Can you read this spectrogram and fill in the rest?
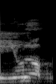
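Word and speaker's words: Europe: और क्यों ए लगेगा क्योंकि हम बोलते हैं यूरोप मतलब कि हम प्रोनाउंस वाई करते हैं य ओके यूरोप ऐसा बोलते हैं ओके मतलब कि आगे जो ई आया है उसका यहां पे कोई इंपोर्टेंस है नहीं ओके वो भले ही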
